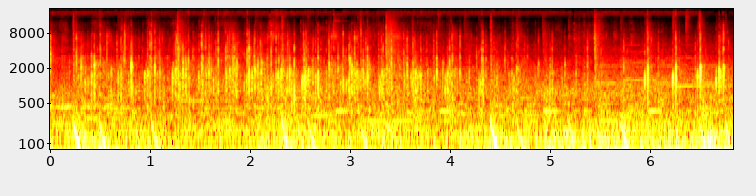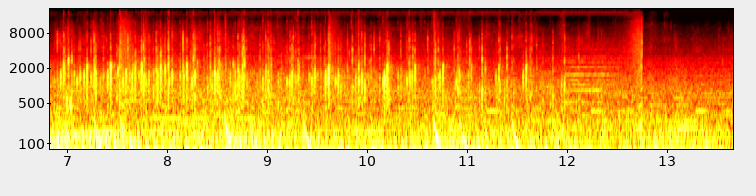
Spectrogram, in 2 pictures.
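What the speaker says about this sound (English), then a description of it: "Please have a huge round of applause." An audience at an award ceremony applauds, a dense, sustained wash of clapping that holds steady at full strength for the whole stretch, with faint crowd murmur underneath.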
